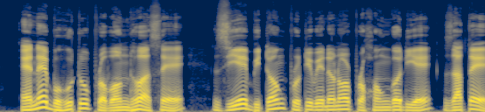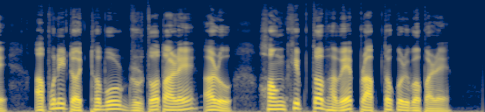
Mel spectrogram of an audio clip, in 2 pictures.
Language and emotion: Assamese, neutral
